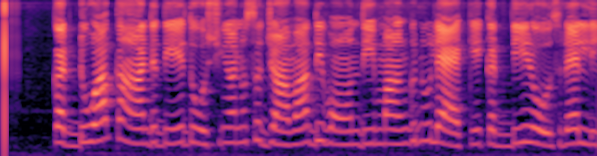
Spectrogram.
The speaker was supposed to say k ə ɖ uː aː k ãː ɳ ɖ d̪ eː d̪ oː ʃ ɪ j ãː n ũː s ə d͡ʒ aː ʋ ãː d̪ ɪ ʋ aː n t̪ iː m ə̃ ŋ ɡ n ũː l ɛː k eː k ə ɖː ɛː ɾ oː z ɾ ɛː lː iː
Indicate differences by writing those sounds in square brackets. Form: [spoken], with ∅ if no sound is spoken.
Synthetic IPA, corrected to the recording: k ə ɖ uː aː k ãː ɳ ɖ d̪ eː d̪ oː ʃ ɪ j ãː n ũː s ə d͡ʒ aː ʋ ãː d̪ ɪ ʋ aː n [d̪] iː m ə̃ ŋ ɡ n ũː l ɛː k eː k ə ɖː [iː] ɾ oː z ɾ ɛː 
